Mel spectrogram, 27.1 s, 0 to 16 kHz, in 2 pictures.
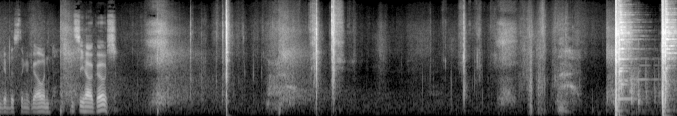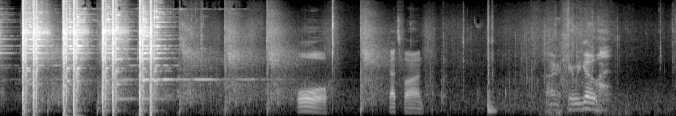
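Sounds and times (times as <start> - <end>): gun handling clicks: 3.8 - 4.7, 6.2 - 7.0
suppressed gunshots: 12.2 - 19.4, 20.7 - 21.3
bullets ringing off steel targets: 12.3 - 19.0.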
